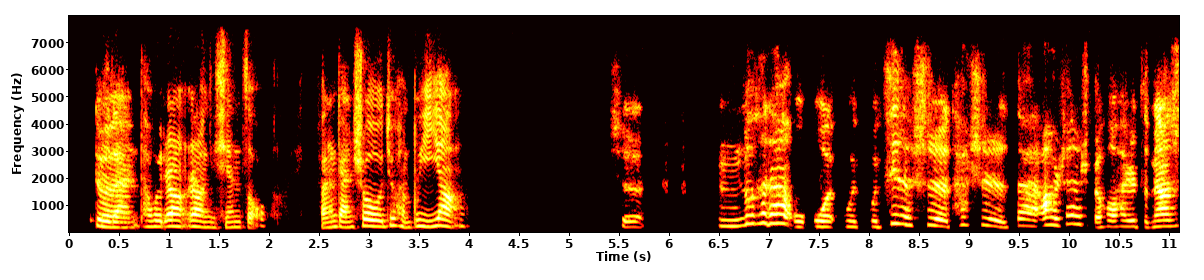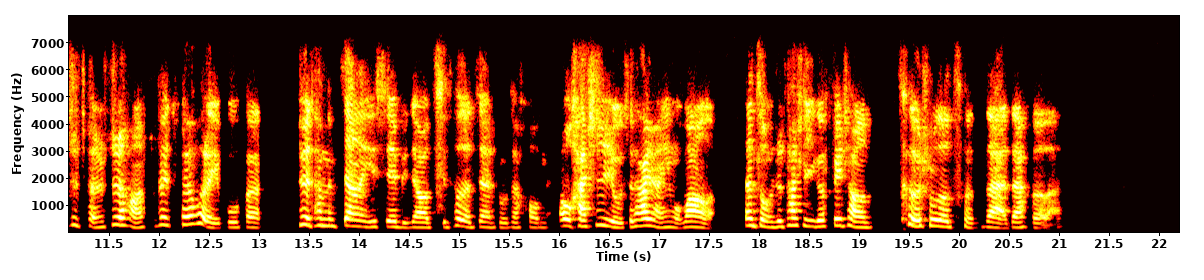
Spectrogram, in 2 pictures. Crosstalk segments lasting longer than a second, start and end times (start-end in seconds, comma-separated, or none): none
